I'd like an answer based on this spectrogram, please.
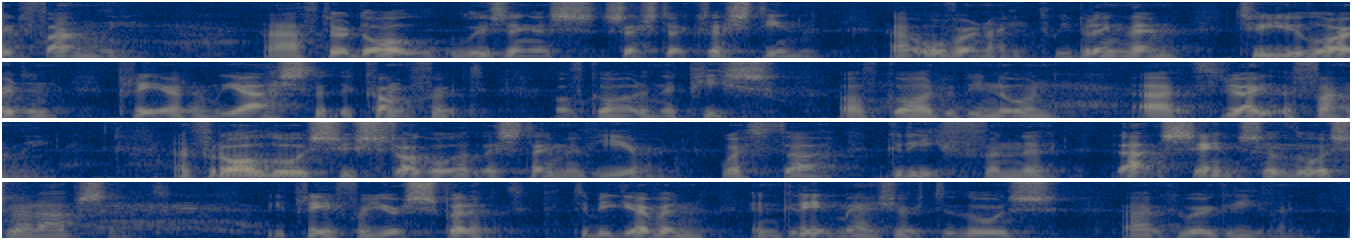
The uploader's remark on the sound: recorded at North Harris Free Church on the morning of Sunday 18th December 2022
